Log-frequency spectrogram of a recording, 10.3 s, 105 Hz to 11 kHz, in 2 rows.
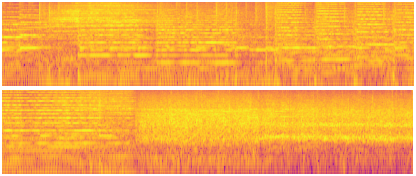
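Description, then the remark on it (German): A stadium crowd in Hamburg's Volksparkstadion cheers and applauds loudly in a dense, roaring wash of sound for the new German football champions, 1. FC Kaiserslautern, as the championship trophy is presented, after several seconds of bright, tonal music. No one speaks. “Jubel für den neuen deutschen Fußballmeister.”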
